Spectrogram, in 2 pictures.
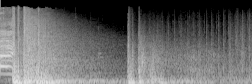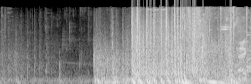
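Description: Dense gunfire from Call of Duty: Modern Warfare, with sustained machine-gun bursts and explosions that thin out mid-way and then return in a loud, heavy barrage.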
